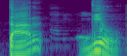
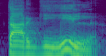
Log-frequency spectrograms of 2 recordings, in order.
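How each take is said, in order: First: The g sound is hard and strong. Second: The g sound is soft, not hard. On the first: The speaker calls it right. "La taf y la gimel suenan fuerte" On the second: The speaker calls it wrong. "nosotros no decimos targuil"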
